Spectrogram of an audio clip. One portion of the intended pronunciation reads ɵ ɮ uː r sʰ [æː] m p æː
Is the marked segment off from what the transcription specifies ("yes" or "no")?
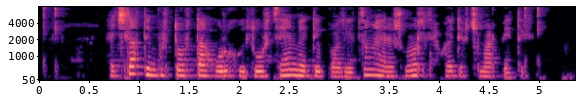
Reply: no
